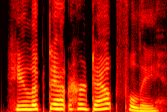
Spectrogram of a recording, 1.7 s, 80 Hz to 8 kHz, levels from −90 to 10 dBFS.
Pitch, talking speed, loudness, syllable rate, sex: 280 Hz, 180 wpm, -18 LUFS, 5.2 syllables/s, female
